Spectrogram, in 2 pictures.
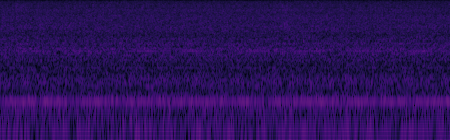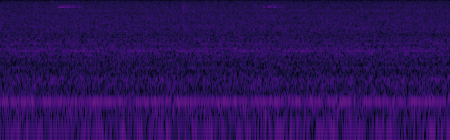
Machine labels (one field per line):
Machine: pump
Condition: normal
